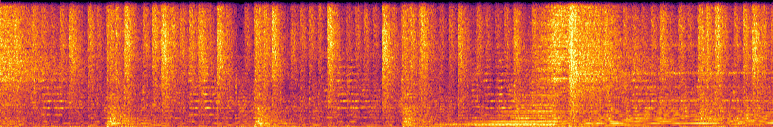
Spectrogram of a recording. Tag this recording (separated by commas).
Music, Funk, Jazz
